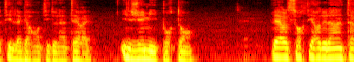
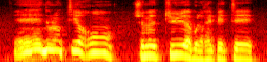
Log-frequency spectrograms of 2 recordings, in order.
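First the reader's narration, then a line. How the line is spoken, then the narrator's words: Sneering detective. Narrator (French): ricana le détective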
